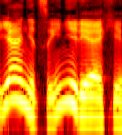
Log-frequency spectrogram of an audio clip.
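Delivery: ordinary delivery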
